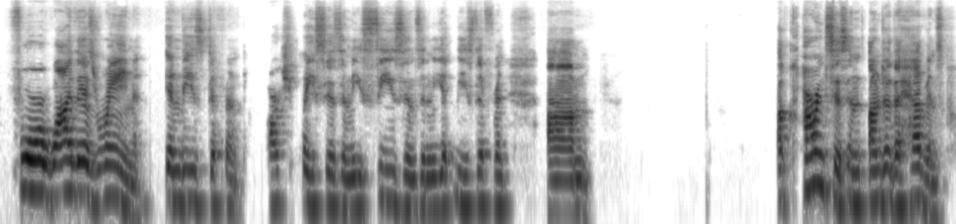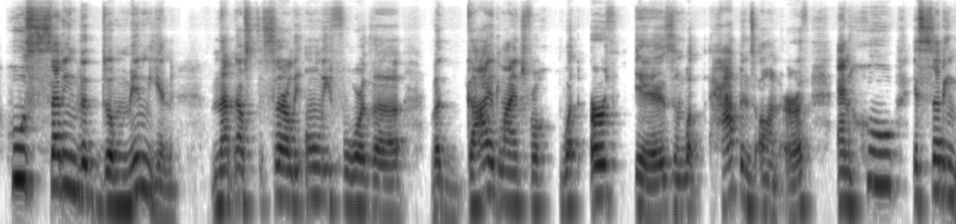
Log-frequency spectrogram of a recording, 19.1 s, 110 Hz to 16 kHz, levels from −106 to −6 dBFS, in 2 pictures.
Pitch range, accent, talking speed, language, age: 170-240 Hz, American, 145 wpm, English, 30-49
